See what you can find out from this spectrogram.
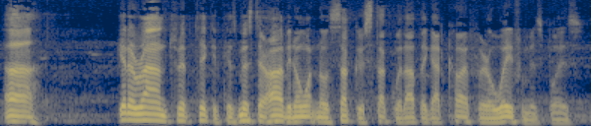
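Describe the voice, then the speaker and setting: A man's voice: mid-range voice, a little fast, close to an everyday voice. An actor playing a streetwise male casino tout who talks in slang in a 1950s radio drama. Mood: wheedling. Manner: slangy, conspiratorial tough talk. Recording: muffled vintage radio recording.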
